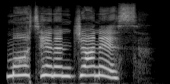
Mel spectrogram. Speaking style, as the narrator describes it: shout

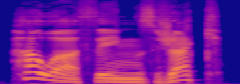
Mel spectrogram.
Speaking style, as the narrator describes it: the traveller asked

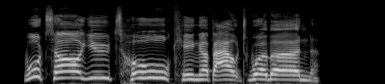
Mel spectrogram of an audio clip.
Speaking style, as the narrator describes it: shouted Mr

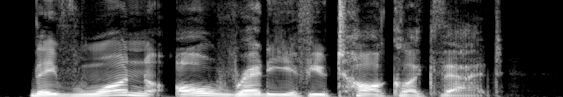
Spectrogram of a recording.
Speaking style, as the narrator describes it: replied Henry sharply

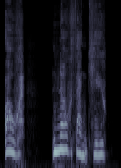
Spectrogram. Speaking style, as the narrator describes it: Maggie replied quietly

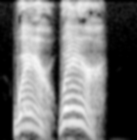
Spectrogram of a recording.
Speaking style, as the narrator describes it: many voices cried

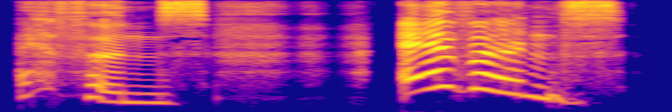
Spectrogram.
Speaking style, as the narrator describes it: cried

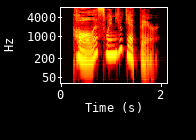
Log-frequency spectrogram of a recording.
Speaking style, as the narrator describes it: said his mom

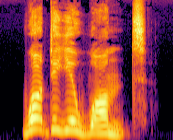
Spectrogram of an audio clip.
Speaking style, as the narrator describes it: called out impatiently

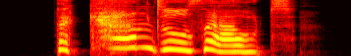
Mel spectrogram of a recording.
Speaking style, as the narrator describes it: I cried

